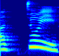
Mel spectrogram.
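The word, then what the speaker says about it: 最: บท นี้ นะ คะ ออก เสียง ว่า จุ้ย ค่ะ จุ้ย ตัว นี้ ออก สอบ แน่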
